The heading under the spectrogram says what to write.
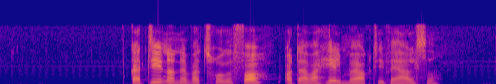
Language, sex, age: Danish, female, 29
